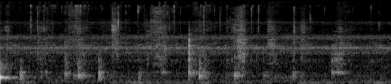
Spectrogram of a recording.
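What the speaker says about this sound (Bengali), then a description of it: "সরিষার তেল দেব ফোড়নে দেব কালো জিরে গোটা লঙ্কা একটু গোটা লঙ্কা কালো জিরেটা নাড়াচাড়া করে নেব" Black cumin seeds and whole dried chillies stirred through hot mustard oil in a pan, with a soft steady sizzle under repeated light scrapes and clinks of a spoon against the metal, close and fairly quiet.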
